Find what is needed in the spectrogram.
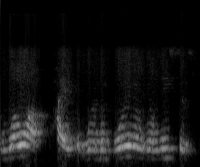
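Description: Speech only: a TV news reporter talking, played back from a web news video.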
